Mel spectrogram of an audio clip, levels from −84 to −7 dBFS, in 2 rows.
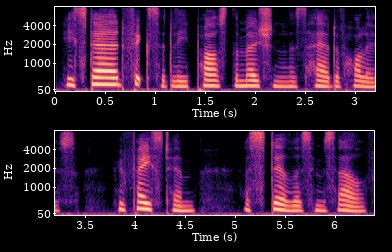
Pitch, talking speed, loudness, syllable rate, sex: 185 Hz, 150 wpm, -20 LUFS, 4.5 syllables/s, female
